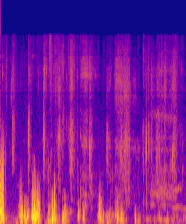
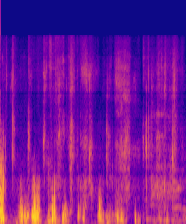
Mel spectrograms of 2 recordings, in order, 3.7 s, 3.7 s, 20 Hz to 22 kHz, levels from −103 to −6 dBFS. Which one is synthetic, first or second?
second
